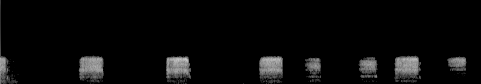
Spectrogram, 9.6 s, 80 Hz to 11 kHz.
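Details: Young barn owls peering out of an owl box door at 4:24 am produce repeated breathy, harsh screeches, about eight bursts, some shorter and softer, with quiet pauses between them.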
